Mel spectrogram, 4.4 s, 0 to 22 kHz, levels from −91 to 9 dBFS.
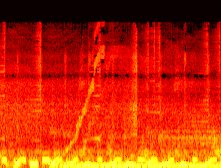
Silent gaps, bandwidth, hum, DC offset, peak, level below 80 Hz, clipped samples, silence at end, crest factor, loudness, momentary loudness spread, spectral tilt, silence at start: none; 13.5 kHz; none; under 0.1%; -2 dBFS; -12 dBFS; under 0.1%; 0 s; 10 dB; -15 LUFS; 3 LU; -6 dB/octave; 0 s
